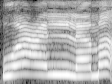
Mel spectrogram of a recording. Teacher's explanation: وعلم میں لام مشدد ہے تو اس لیے ہم عین کو لام کے ساتھ ملا کر پڑھ رہے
